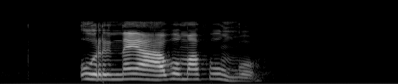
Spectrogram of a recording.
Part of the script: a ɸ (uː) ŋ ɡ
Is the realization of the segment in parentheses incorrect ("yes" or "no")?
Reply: no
